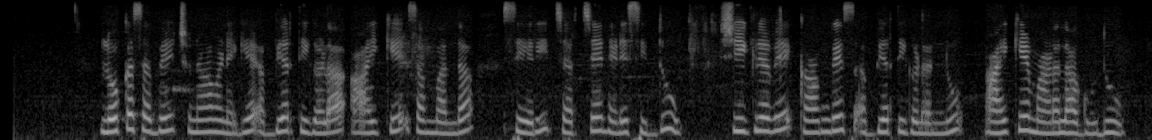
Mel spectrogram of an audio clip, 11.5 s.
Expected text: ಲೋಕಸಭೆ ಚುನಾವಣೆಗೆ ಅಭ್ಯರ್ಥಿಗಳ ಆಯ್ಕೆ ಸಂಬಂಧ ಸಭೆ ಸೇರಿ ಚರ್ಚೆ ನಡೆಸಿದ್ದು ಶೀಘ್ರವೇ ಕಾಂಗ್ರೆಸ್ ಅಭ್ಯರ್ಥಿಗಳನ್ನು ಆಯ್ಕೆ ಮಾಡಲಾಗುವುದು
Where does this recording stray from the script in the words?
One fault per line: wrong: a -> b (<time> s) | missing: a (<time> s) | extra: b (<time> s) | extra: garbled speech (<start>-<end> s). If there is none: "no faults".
missing: ಸಭೆ (4.6 s)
